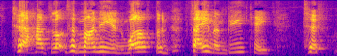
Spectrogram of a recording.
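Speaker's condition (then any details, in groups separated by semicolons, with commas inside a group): Cerebral palsy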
